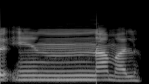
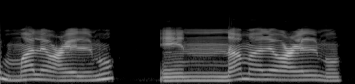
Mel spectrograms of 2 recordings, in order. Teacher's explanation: قُلْ إِنَّمَا نون پر غنہ کریں گے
